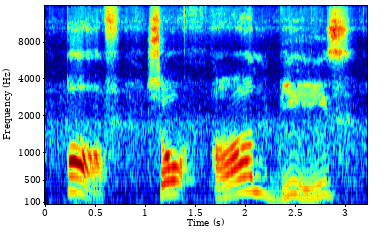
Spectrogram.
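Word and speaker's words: ق: Here is you can say a density in your sound, qaf.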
